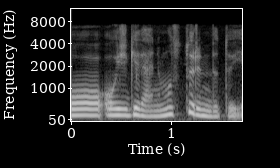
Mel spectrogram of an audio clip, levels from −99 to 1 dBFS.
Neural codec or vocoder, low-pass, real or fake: none; 7.2 kHz; real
